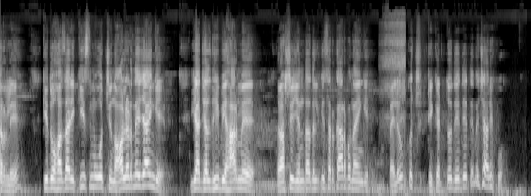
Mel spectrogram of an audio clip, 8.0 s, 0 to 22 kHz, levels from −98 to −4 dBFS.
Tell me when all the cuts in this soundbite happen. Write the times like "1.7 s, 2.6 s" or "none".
5.7 s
